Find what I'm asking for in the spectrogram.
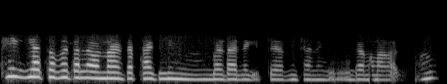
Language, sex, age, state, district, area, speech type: Santali, female, 18-30, West Bengal, Jhargram, rural, conversation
